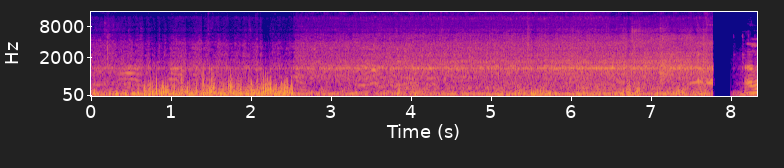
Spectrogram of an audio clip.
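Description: A vehicle engine idling close by: a steady low hum with a thin high whine over it, and indistinct voices over the first couple of seconds. The sound cuts off suddenly near the end.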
